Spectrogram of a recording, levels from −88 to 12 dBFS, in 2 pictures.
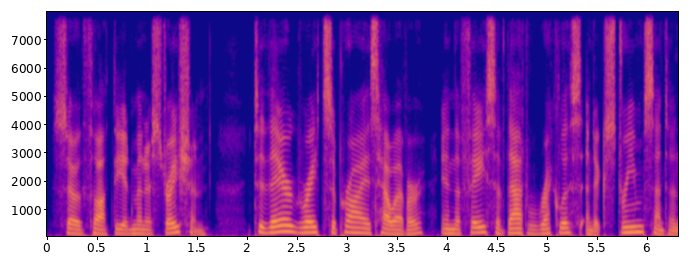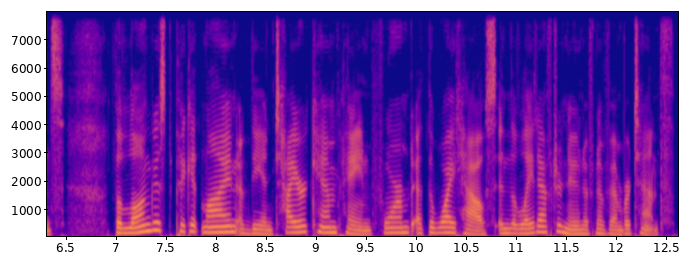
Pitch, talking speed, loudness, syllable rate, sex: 170 Hz, 180 wpm, -18 LUFS, 5.5 syllables/s, female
